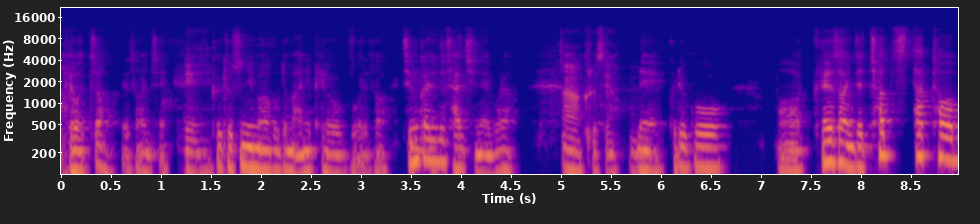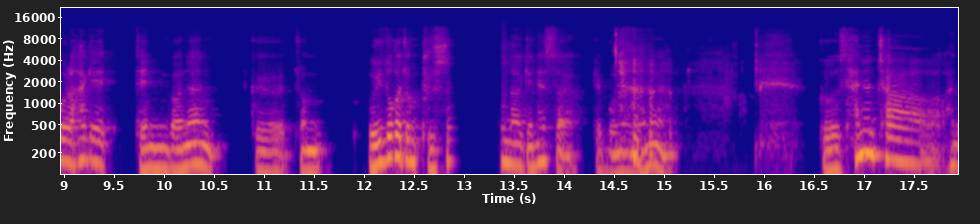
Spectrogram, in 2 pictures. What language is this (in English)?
Korean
